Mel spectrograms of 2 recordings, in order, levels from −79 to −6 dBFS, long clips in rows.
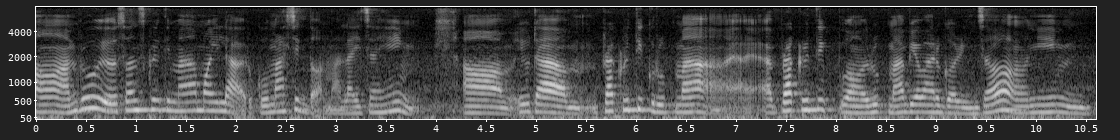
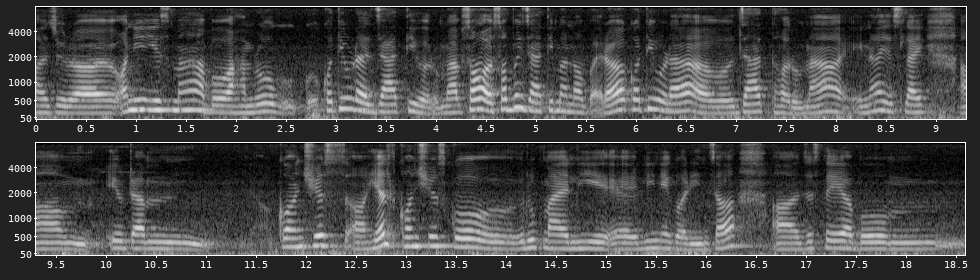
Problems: background sounds at intervals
